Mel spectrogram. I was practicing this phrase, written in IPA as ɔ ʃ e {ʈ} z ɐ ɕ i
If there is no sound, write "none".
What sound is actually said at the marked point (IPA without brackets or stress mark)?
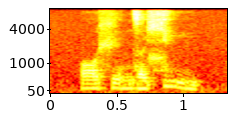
n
